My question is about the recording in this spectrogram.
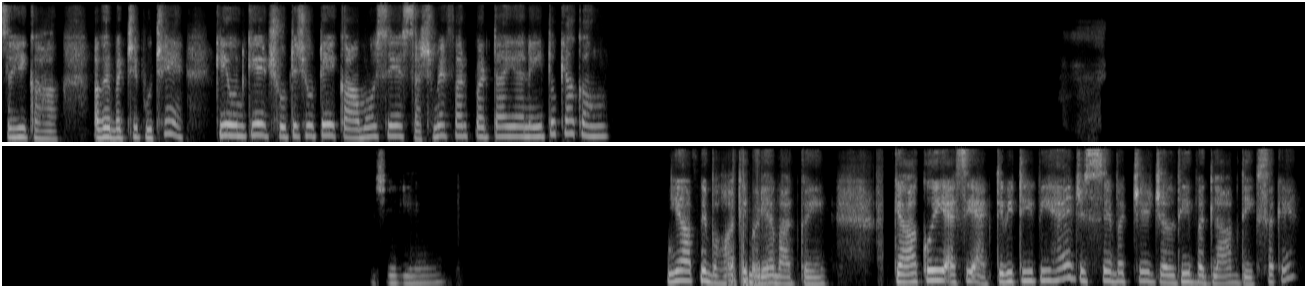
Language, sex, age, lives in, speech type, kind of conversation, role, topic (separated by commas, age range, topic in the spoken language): Hindi, female, 45-49, United States, read, expert-assistant, asker, मौसम और जलवायु के बीच के अंतर को समझाने के लिए कोई अच्छा उदाहरण या रूपक क्या हो सकता है?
